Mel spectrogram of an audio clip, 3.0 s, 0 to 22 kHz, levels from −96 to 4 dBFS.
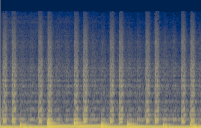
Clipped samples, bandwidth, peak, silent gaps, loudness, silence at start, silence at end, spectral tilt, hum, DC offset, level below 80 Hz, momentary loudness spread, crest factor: under 0.1%; 8.2 kHz; -2 dBFS; none; -18 LUFS; 0 s; 0 s; -7 dB/octave; none; under 0.1%; -14 dBFS; 4 LU; 12 dB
